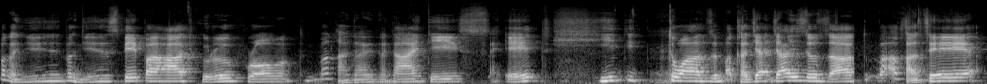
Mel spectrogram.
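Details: Adult male medical doctor in Japan who stutters; stuttering (childhood-onset fluency disorder) is a developmental disorder of speech fluency.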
